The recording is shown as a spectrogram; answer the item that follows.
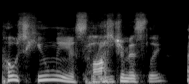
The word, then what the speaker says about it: posthumously: How do you say it? Posthumously. Yeah, that's right.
